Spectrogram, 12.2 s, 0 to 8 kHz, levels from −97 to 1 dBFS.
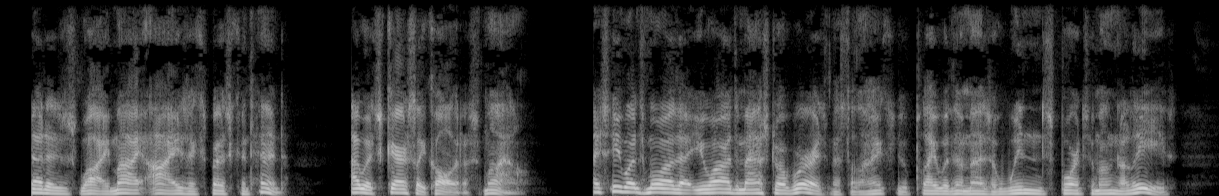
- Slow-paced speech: No, average, 180 wpm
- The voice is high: No, low, 120 Hz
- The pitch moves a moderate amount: Yes, average, 4.6 semitones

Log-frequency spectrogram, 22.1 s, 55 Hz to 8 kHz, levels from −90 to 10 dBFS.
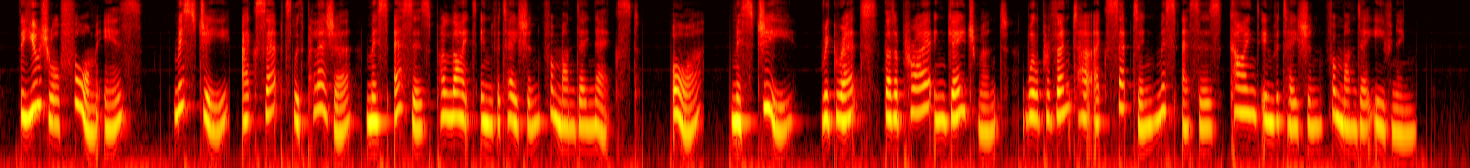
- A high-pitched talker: Yes, high, 220 Hz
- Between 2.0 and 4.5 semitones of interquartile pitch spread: No, average, 5.1 semitones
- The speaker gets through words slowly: Yes, slow, 100 wpm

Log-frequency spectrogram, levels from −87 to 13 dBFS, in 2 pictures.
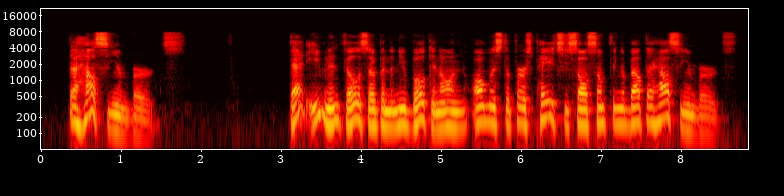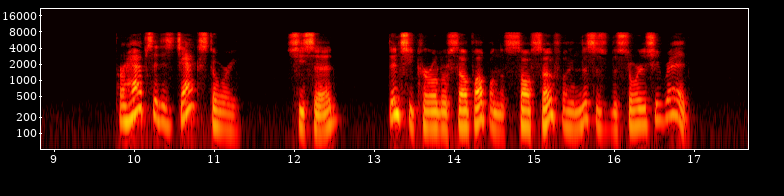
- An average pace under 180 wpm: Yes, average, 155 wpm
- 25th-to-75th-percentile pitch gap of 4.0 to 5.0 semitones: Yes, average, 4.4 semitones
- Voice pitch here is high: No, medium, 140 Hz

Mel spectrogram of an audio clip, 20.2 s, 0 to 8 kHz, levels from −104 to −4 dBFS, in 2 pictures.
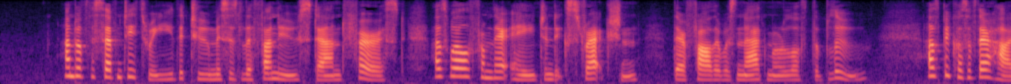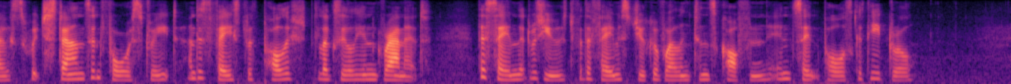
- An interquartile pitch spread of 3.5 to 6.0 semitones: Yes, average, 4.2 semitones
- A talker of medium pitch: Yes, medium, 175 Hz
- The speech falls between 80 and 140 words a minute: No, average, 175 wpm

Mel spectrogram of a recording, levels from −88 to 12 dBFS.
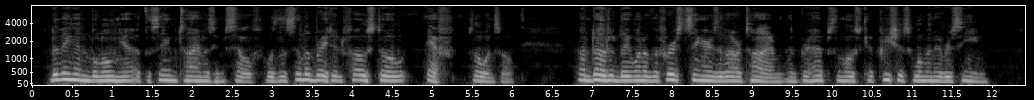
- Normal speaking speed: Yes, average, 150 wpm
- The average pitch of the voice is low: No, medium, 175 Hz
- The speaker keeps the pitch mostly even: Yes, narrow, 2.3 semitones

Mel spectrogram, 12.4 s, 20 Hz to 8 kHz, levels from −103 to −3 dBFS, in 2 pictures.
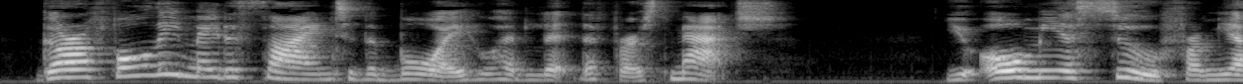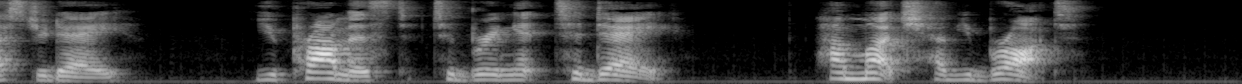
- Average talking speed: Yes, average, 155 wpm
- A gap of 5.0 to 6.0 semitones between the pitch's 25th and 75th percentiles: Yes, wide, 5.4 semitones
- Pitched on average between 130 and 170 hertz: No, high, 195 Hz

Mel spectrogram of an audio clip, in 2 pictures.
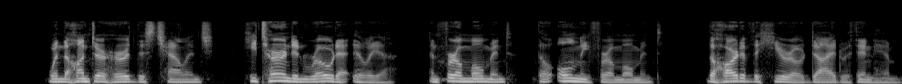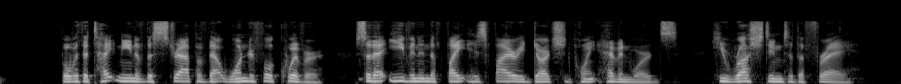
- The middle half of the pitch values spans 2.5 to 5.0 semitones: Yes, average, 3.8 semitones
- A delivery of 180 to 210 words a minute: Yes, average, 190 wpm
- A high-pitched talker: No, low, 125 Hz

